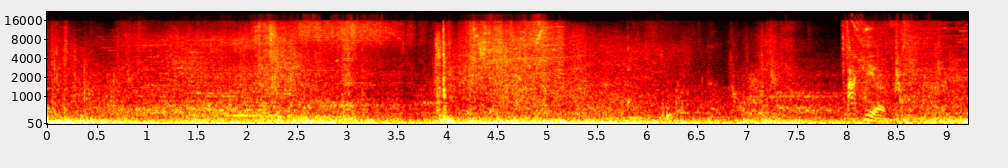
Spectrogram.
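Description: A Confringo fire spell exploding in Hogwarts Legacy, with loud booming blasts over dense continuous combat noise throughout.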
